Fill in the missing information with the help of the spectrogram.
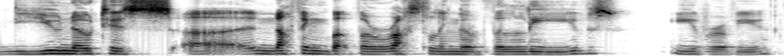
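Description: A man's voice: mid-range voice, level tone, unhurried. A man narrating as game master of a tabletop game, hesitant and full of fillers. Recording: narration over clear music.

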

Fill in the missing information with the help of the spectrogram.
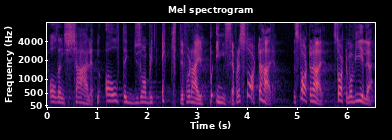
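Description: Male preacher, high voice, lively storyteller, long hall reverb. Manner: lively, storytelling, reads scripture aloud and acts out scenes. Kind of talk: sermon.

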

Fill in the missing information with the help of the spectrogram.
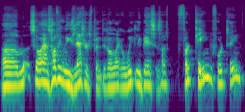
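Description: A Belfast man in his fifties, a magazine journalist appearing as a guest, reflects on how he started in music journalism, rambling through anecdotes with many restarts. His Northern Irish voice is on the high side and breathy-edged, with lively intonation at a normal speed.

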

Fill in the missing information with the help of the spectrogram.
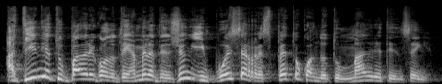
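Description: An older man preaching a sermon as pastor, animated and acting out parents and children in little scenes. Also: sits high, moderate pace.

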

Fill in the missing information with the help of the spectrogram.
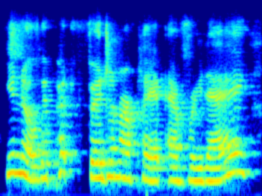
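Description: A woman's voice: medium pitch, animated, moderate pace. A woman with a west of Ireland, Donegal accent, chatting plainly and with some self-deprecation as an interview guest. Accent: Donegal Irish, west of Ireland. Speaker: podcast guest, farm safety charity worker. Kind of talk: casual interview talk. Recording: roomy echo, distant from the mic.

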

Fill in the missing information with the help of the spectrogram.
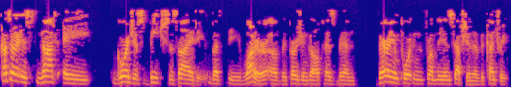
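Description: An older man, a former ambassador, explaining in a measured way in a recorded interview clip. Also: mid-range voice, slightly rough. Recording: slightly dull, lo-fi sound.

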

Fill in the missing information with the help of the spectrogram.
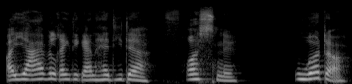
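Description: A woman chatting casually and telling an everyday anecdote with lively energy. She laughs often between lines, and her voice sits a bit high. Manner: animated storyteller, laughs often. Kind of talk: casual storytelling chat.

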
